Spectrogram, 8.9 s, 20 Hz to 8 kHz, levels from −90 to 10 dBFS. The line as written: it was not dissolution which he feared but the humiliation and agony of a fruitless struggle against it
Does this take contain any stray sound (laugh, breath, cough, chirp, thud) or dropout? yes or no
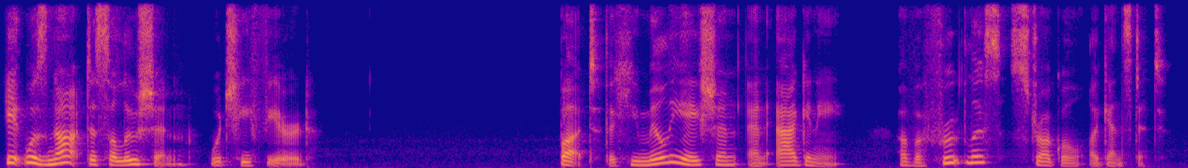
no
